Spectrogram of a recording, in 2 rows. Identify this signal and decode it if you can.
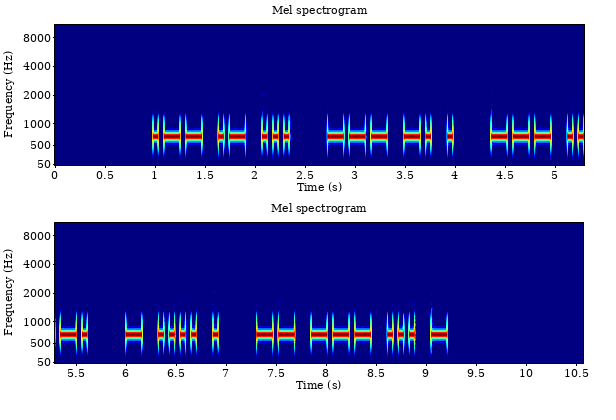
Morse code, heard as a keyed tone, about 22 wpm, 700 Hz. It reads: WAS ONE OF THE MOST
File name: practice / 22wpm / Build A Phrase - 5-Word Phrases - 22wpm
